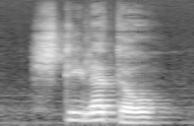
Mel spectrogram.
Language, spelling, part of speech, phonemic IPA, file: Dutch, stiletto, noun, /stiˈlɛto/, Nl-stiletto.ogg
- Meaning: stiletto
